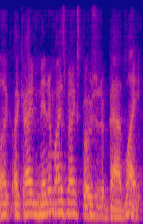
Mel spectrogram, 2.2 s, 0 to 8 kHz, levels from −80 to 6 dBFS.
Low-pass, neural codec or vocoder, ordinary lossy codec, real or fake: 7.2 kHz; vocoder, 24 kHz, 100 mel bands, Vocos; Opus, 64 kbps; fake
